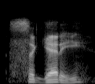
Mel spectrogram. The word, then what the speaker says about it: Sagetti: Sagetti rhymes with spaghetti.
